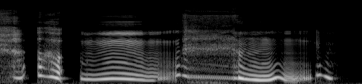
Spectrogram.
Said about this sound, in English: I gave a squeeze, which elicited a yummy moan from her.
